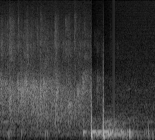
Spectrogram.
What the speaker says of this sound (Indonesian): Tepuk tangan dulu untuk Pak Anton.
